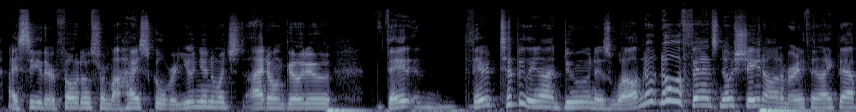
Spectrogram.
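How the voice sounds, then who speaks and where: A man in his fifties hosting a casual live-stream Q&A, chatty and rambling as he answers viewers' questions. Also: a little high. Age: 50s. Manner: chatty, rambling, self-correcting, laughs at own jokes. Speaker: channel host answering live chat.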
